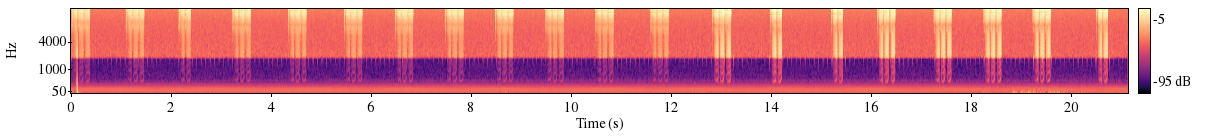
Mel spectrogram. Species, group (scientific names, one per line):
Ephippigerida areolaria
Orthoptera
